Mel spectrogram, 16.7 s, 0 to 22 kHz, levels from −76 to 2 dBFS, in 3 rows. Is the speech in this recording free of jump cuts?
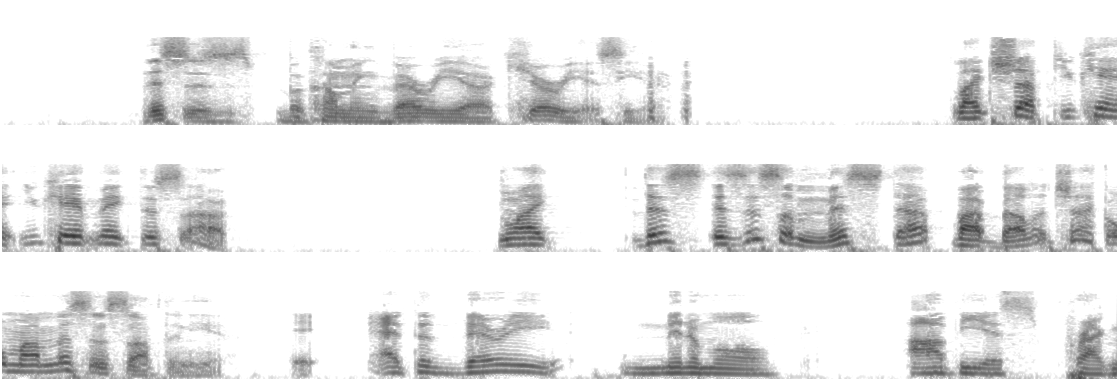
yes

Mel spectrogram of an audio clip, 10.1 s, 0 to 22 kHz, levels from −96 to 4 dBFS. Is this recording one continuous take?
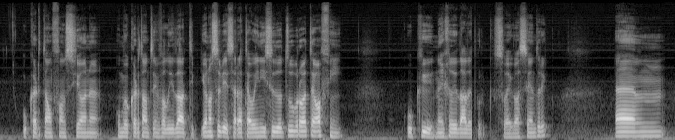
no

